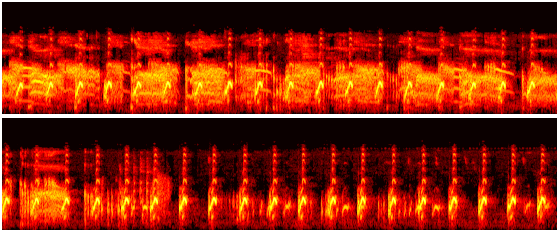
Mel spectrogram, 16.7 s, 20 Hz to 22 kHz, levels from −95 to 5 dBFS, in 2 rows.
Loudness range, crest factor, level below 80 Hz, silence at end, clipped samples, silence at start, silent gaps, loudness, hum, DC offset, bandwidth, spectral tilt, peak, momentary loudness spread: 1 LU; 14 dB; -84 dBFS; 0.1 s; under 0.1%; 0 s; none; -20 LUFS; none; under 0.1%; 7.6 kHz; 1.5 dB/octave; -6 dBFS; 3 LU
